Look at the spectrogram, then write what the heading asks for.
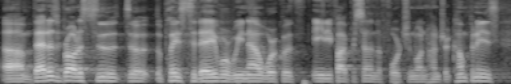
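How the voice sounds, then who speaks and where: A hoarse young man giving a chatty, informal conference presentation on stage, often restarting his phrases. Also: medium pitch, fairly even intonation, quick pace, a bit bright.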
